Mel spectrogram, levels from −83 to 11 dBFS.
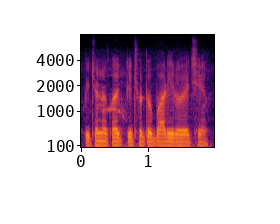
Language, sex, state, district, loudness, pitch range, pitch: Bengali, male, West Bengal, Cooch Behar, -16 LUFS, 100-110 Hz, 105 Hz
